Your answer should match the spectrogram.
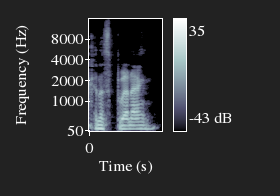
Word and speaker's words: Kenneth Branagh: Kenneth Branagh, Branagh, ja.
